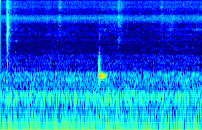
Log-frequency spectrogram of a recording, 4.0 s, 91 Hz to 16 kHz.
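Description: Single short beep from a Sony XAV-9500ES touchscreen head unit confirming a tap on a menu item, about two seconds in, with a faint click near the start, over a steady low background hum.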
